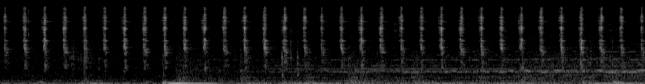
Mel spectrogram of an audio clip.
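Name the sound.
clock ticking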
